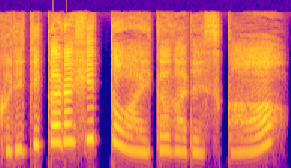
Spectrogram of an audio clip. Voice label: chant jp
